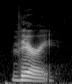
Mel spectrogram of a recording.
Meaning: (adverb) 1. To a great extent or degree 2. Conforming to fact, reality or rule; true 3. Used to firmly establish that nothing else surpasses in some respect; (adjective) True, real, actual
- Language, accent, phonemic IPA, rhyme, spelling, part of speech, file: English, US, /ˈvɛɹi/, -ɛɹi, very, adverb / adjective, En-us-very.ogg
